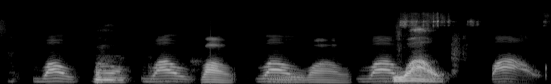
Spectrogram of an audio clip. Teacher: एक मिनट, वाव का कहाँ है, यहाँ है देखो, वाव होठों को गोल करने से निकलता है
